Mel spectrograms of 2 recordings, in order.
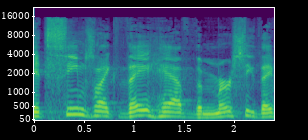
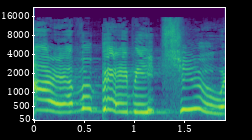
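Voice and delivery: play-acted very high, slow, drawn-out weepy crying. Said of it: "they start crying together".

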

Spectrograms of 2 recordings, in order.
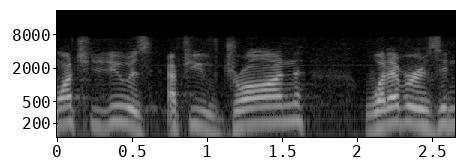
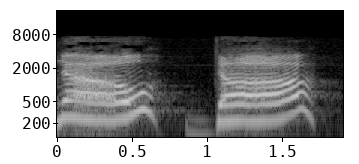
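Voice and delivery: very loud, pitched-up, put-on exasperated irritation; 5 semitones higher, 15 dB louder than usual. Retelling a disciple's reply to a voice from the shore: imitating an irritable reply. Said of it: "Peter just irritably turns".

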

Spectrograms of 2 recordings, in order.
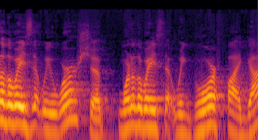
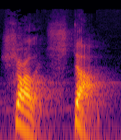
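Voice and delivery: play-acted, firm, stern, raised scolding yell; 4 dB louder than usual. Retelling punishing a little girl who tried to crack the phone, yelling sternly. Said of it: "I had to yell out with a real stern voice".

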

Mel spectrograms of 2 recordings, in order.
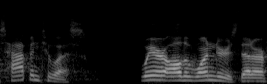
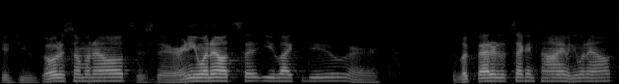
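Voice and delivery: gentle eye doctor patter; 2 semitones lower, 5 dB quieter than usual. Retelling a biblical figure's objection to God, slipping into an eye doctor voice. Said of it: "My eye doctor voice kicking in".

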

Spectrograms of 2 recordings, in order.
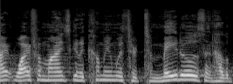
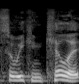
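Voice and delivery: plain

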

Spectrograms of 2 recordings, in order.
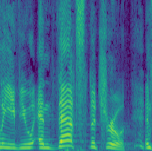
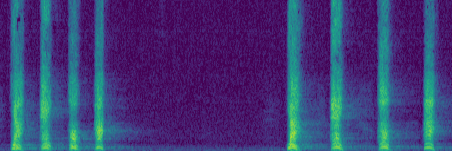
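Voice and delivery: breathy syllables said like breathing. Showing how the Hebrew name of God sounds: said like breathing. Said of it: "this is what it sounds like".

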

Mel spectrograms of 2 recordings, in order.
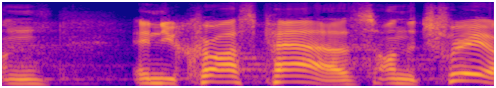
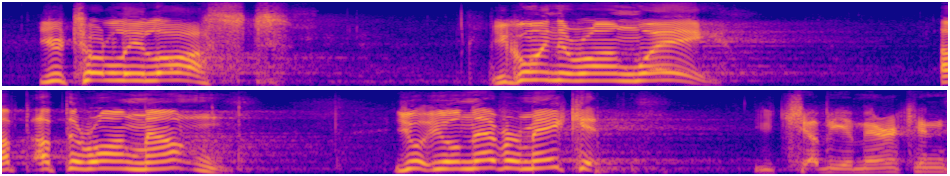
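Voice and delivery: put-on French accent, higher; 6 semitones higher than usual. Imagining being told off while lost on Swiss mountains, in a French accent. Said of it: "if I would have heard in a French accent".

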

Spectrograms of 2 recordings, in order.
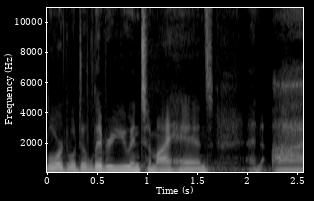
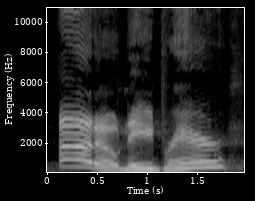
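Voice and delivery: acted very loud, very slow, offhand, joking flippancy; 7 semitones higher, 9 dB louder than usual. Retelling their answer to a caller offering to pray, retelling a flippant reply. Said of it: "And I very flippantly said".

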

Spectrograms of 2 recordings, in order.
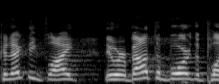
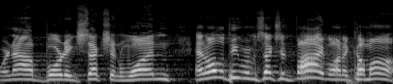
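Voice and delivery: ordinary delivery

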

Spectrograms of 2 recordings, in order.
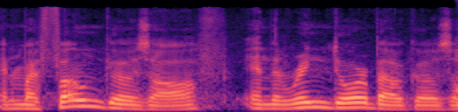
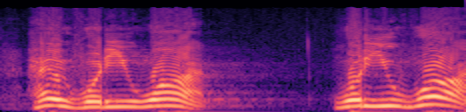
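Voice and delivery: raised, drawn-out call, voice pitched up; 6 semitones higher, 8 dB louder than usual. Retelling calling out to a man who ignores them, retelling raising voice. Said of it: "And I increase my voice".

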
